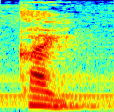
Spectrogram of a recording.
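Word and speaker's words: χ: It is pronounced as chi.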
